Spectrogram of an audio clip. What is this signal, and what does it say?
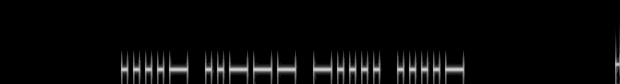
Morse code, heard as a keyed tone, about 20 wpm, 700 Hz. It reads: 4264
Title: Numbers - 4-Digit 20wpm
